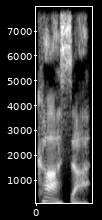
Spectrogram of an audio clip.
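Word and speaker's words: חסה: The Hebrew word here is Chasah, pronounced Chasah, Strong's H2620.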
